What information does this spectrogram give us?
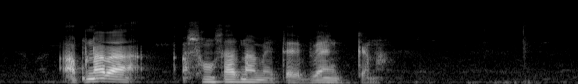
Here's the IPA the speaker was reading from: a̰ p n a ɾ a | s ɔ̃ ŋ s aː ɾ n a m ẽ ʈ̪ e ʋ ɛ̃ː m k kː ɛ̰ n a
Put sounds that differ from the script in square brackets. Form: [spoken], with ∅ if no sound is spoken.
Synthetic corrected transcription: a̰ p n a ɾ a | s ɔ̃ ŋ s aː ɾ n a m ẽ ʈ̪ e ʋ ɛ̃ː [ŋ] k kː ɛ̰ n a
